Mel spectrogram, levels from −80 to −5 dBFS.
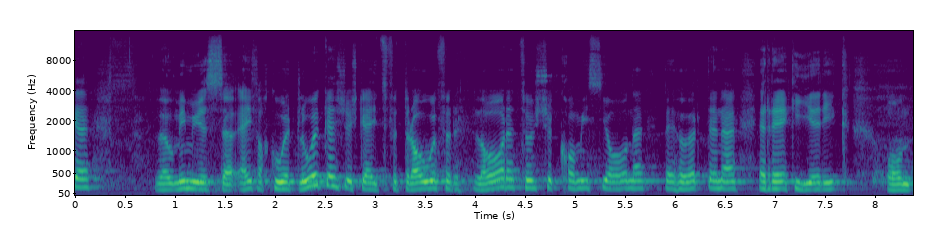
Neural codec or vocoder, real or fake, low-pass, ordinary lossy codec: vocoder, 44.1 kHz, 128 mel bands every 256 samples, BigVGAN v2; fake; 14.4 kHz; none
